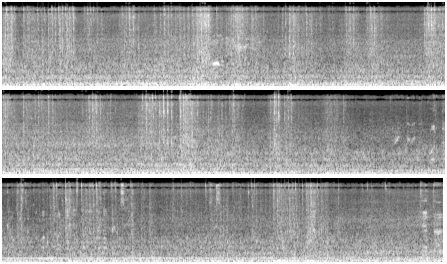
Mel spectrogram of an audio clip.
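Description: A vehicle engine hums steadily as it drives along a road.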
